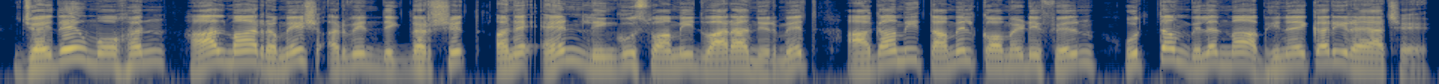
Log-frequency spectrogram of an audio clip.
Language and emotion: Gujarati, neutral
